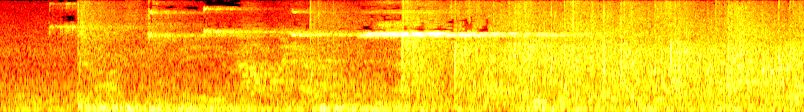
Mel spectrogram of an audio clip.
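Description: Indoor volleyball rally on a gym floor: a serve and a few sharp ball hits in the first second or so, then a long high referee's whistle about two seconds in ending the point, followed by spectators cheering and calling out in the hall.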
